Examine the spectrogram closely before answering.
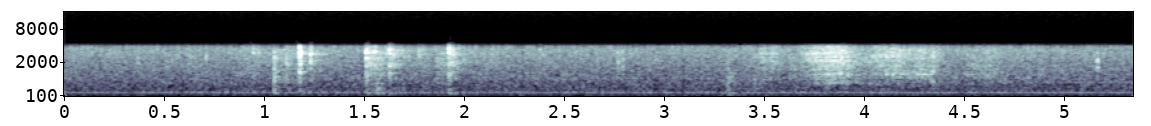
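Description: Steady hiss and a low electrical hum, with three or four light clicks about a second in and a brief soft rustle near the middle: a bra and its cardboard tag being handled.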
